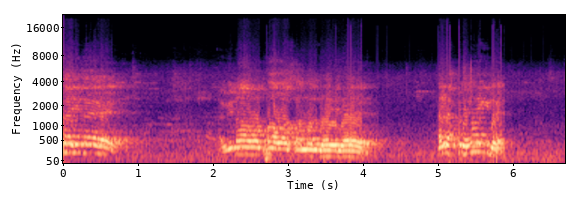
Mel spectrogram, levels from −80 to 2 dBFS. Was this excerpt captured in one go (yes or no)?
yes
